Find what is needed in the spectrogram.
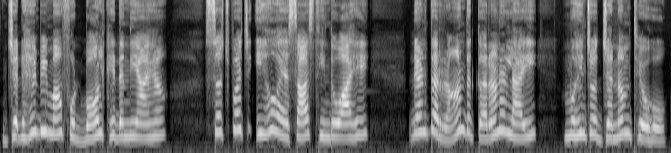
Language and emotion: Sindhi, happy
